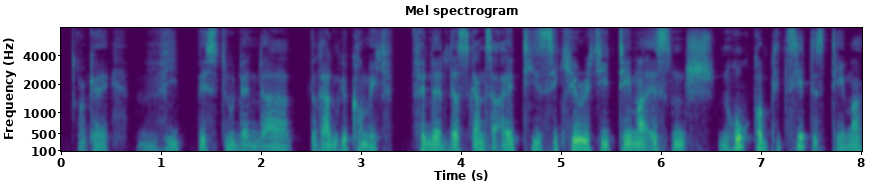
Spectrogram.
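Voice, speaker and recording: Heard dry and close with no echo on a very clean recording over a silent background, a plain, everyday voice moves at a moderate pace with lively intonation. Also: man. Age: 40s. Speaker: podcast host. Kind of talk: casual interview.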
